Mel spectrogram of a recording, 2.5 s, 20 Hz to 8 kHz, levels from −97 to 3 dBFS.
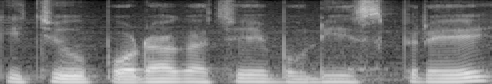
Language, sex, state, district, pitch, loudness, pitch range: Bengali, male, West Bengal, Alipurduar, 120 Hz, -16 LUFS, 110-120 Hz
